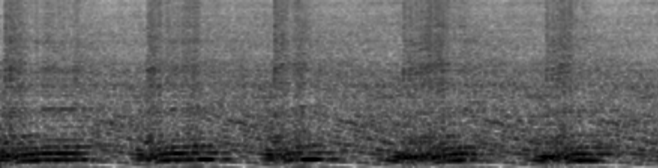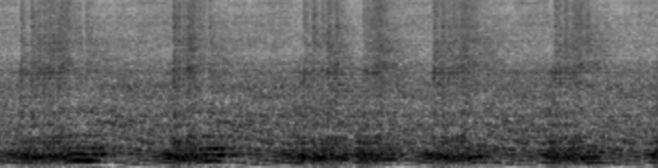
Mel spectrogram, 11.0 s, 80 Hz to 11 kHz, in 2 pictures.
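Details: 1986/87 Honda CR125 two-stroke, new spark plug, 40:1 premix: revs rise and sag about once a second, stumbling at full throttle; bog, owner wonders if the pipe is clogged.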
